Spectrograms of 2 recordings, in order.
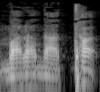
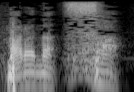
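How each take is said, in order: First: The third consonant is a T sound. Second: The third consonant is an S-like sound. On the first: This is the Japanese way of saying it. "日本語ではマラナタですね" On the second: This is the English-style way of saying it. "英語的発音なんですけども"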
